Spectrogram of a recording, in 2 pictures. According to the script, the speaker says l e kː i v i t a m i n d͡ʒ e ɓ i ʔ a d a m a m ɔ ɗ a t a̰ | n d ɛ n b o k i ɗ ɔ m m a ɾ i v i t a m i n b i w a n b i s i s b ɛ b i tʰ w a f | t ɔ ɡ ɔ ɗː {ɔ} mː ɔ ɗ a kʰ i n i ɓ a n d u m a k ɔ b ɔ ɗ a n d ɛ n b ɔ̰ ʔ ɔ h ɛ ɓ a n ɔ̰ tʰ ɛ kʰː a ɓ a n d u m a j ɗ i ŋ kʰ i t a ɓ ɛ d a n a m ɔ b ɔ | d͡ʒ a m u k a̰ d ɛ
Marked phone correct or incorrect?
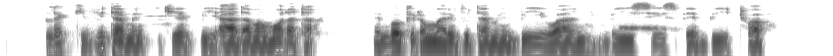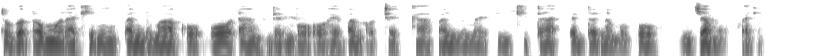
correct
